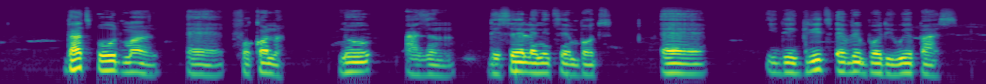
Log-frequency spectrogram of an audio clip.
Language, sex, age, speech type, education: Nigerian Pidgin, male, 15-29, spontaneous, tertiary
